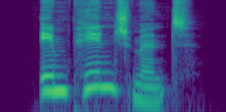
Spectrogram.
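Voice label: "impingement" English, British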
